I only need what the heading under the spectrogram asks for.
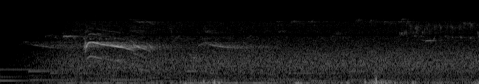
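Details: A common buzzard in the UK gives a high, drawn-out mewing cry that slides downward, rather like a cat's meow.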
